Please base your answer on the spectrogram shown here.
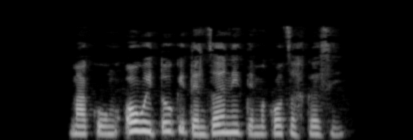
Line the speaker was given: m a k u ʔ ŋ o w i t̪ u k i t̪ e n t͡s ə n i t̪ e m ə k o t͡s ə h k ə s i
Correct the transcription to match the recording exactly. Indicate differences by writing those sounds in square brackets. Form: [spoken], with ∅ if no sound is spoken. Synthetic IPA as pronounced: m a k u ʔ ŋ o w i t̪ u k i t̪ e n t͡s ə n i t̪ e m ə k o t͡s ə h k ə s i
